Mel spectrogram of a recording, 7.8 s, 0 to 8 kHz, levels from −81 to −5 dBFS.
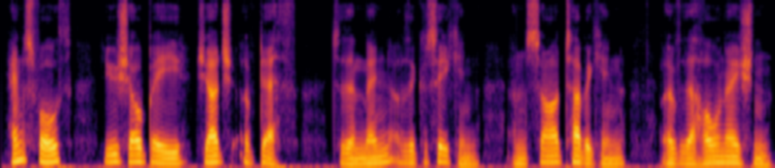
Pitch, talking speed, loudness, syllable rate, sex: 105 Hz, 155 wpm, -20 LUFS, 4.8 syllables/s, male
